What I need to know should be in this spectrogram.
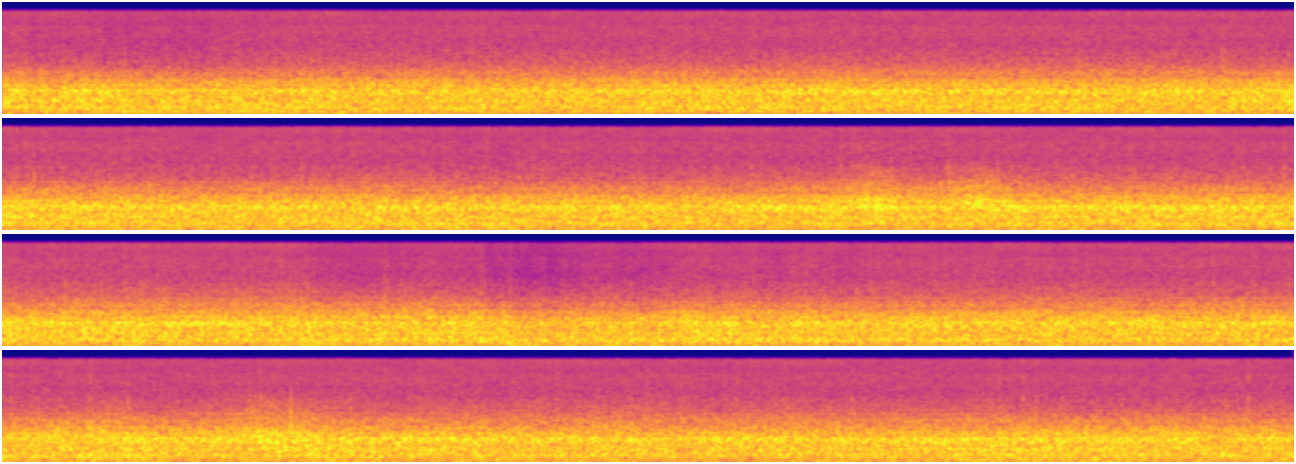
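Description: A car engine hums steadily as tyres roll on asphalt from inside the car.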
